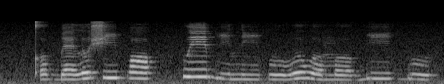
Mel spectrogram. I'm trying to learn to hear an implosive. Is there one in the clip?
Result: no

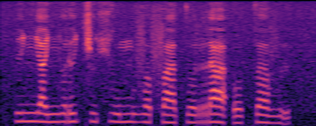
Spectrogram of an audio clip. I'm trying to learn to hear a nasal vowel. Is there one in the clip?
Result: no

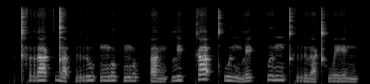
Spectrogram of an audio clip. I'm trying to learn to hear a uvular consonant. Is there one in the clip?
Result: no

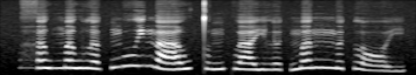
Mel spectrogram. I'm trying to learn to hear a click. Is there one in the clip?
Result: no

